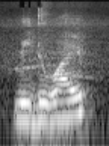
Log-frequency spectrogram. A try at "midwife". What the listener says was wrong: Hindi ka sigurado tinatawag midwife. Patanong kasi yung ano mo eh, midwife. I say, midwife? You're asking me always, not telling me.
